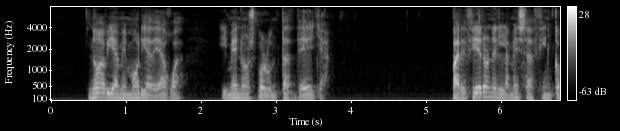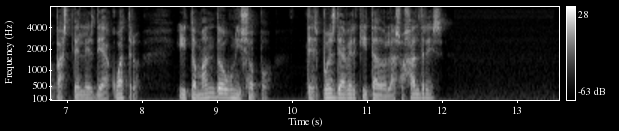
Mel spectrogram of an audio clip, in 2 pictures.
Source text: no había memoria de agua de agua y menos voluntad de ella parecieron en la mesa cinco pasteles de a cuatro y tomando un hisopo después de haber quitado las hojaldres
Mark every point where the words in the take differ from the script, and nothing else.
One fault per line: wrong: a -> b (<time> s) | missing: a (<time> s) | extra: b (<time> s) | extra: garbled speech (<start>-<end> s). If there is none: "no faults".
missing: de agua (1.8 s)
